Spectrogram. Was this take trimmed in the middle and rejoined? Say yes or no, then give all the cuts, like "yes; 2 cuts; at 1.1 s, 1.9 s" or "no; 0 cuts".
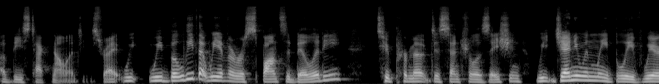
yes; 2 cuts; at 1.4 s, 5.2 s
